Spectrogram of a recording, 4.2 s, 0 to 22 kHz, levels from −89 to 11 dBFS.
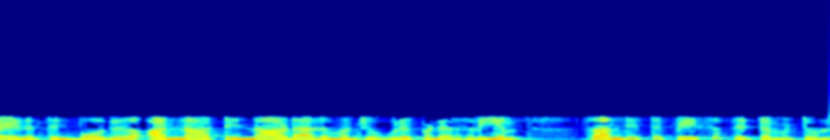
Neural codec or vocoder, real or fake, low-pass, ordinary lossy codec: none; real; 3.6 kHz; none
